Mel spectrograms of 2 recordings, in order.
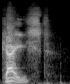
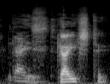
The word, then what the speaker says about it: Geist: sound or to rumble, and Geist, or is that how you say it? Geist. Is that how the Germans say it? Because it's a German word, and it means ghost or spirit, or ghost and spirit.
